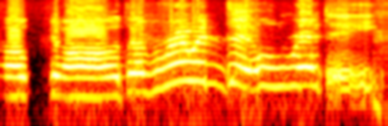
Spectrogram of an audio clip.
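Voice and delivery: slow, laughing mock despair. Real, not acted. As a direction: laugh it out slowly.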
